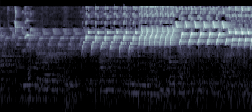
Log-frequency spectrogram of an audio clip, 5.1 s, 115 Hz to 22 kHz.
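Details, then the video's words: Goldfinch hybrid (mixto de jilguero) in 'cante limpio' clean-song style, recorded 19 March 2020: after a few faint high notes, a dense run of rapid, high, twittering trills begins and builds steadily louder to the end. "mixto de jilguero cante limpio"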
